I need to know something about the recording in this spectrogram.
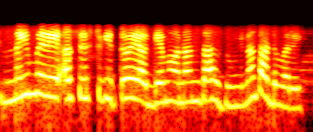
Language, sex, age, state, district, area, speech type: Punjabi, female, 18-30, Punjab, Ludhiana, rural, conversation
